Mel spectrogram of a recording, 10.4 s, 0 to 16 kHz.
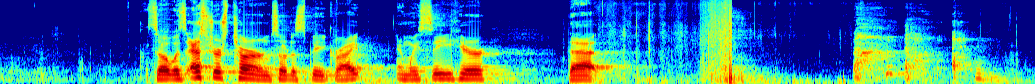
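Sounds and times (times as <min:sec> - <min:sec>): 
speech: 0:01.4 - 0:05.0, 0:05.7 - 0:06.3
slight cough: 0:08.5 - 0:10.0.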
